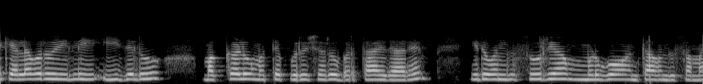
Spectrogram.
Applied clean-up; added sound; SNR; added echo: none; none; none; none.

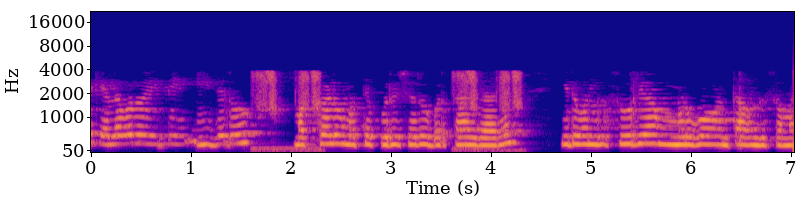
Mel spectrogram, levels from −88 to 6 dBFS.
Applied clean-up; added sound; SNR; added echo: classical method WPE with log-MMSE.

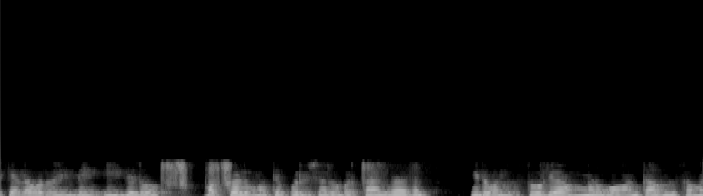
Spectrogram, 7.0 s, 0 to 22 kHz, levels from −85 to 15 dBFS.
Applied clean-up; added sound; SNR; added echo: neural mask model DeepFilterNet 3.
